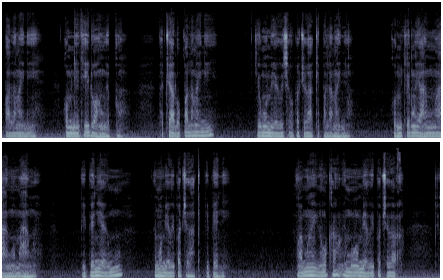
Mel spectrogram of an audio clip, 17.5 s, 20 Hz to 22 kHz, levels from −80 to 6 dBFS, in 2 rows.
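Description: Nothing technical to flag in this short speech recording; it comes across without any audible fault.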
